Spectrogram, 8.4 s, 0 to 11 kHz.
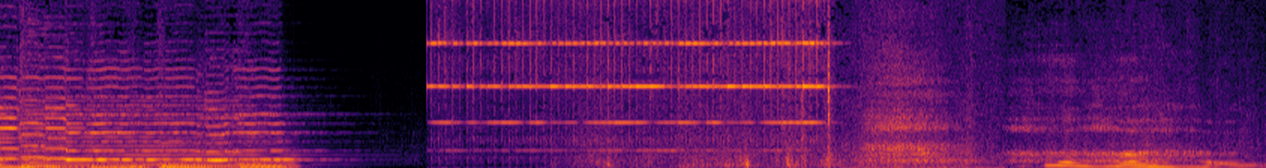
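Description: After a brief musical jingle and a pause, a loud alarm clock rings continuously for about three seconds at 6 a.m., cuts off abruptly as a cabin boy switches it off, and is followed by sleepy groaning and yawning sounds.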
